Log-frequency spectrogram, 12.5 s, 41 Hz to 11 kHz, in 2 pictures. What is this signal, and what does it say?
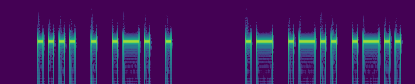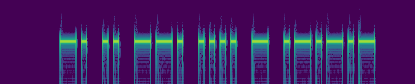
Morse code, heard as a keyed tone, about 15 wpm, 700 Hz. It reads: HERE ALL NIGHT.
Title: 2x Word-Spacing - Sentences from Top 500 Words - 15wpm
